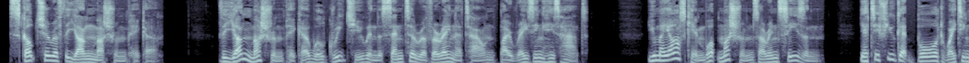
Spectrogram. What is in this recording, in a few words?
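English, British, male; english british voice over talent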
